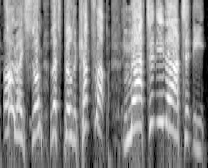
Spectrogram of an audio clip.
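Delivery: high, loud silly voice; high loud comic character voice; high put-on voice. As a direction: bark it out in a daft high voice.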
